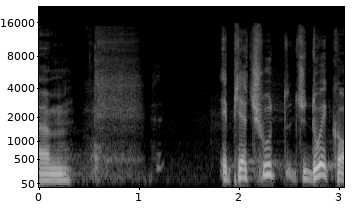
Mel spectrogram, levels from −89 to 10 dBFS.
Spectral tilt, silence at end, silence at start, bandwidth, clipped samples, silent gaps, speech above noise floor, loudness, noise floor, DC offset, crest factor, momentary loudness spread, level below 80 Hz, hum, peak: -6 dB/octave; 0 s; 0 s; 16 kHz; under 0.1%; none; 46 dB; -26 LUFS; -70 dBFS; under 0.1%; 18 dB; 21 LU; -66 dBFS; none; -10 dBFS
